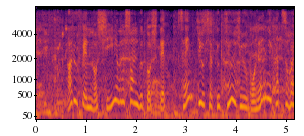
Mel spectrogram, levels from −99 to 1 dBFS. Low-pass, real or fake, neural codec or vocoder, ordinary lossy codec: 7.2 kHz; fake; codec, 16 kHz, 4 kbps, FunCodec, trained on Chinese and English, 50 frames a second; none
